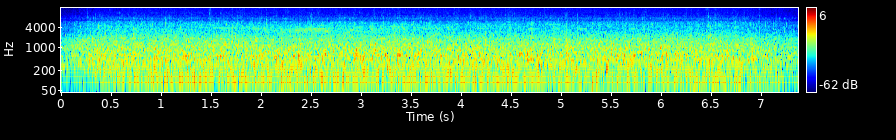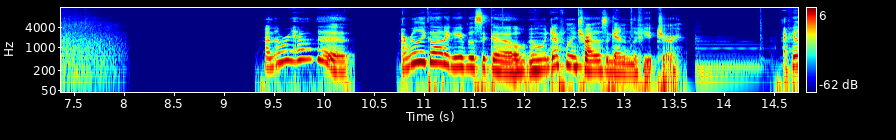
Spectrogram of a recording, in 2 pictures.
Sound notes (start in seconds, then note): 0.0 countryside ambience; 4.9 waterfall ambience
